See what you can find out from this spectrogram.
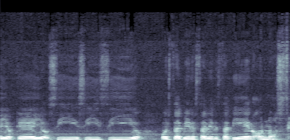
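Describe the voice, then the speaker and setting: A Mexican accent comes through at a fairly slow pace, with noticeable background noise. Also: woman. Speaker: public speaking instructor. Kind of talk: lecture.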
